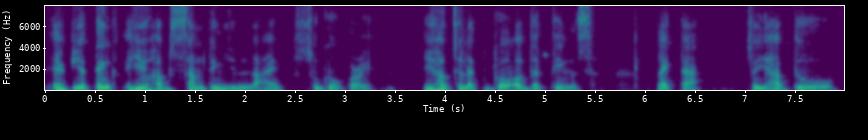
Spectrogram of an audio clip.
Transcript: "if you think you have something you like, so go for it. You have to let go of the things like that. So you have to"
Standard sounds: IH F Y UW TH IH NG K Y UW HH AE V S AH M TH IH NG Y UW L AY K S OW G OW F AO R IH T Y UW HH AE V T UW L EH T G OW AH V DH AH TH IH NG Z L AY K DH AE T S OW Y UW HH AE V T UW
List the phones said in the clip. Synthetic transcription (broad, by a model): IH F Y UW T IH NG K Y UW HH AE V S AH M T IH NG Y UW L AY K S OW G OW F AO R IH T Y UW HH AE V T UW L EH T G OW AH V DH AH T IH NG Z L AY K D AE T S OW Y UW HH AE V T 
